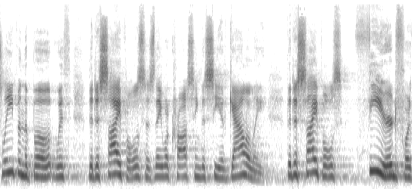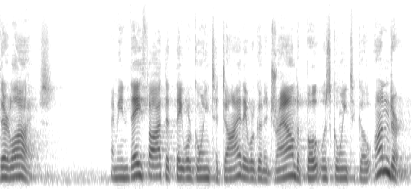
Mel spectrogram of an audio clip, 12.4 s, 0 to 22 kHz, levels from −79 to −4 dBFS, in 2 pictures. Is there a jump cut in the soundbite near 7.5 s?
no; 0 cuts

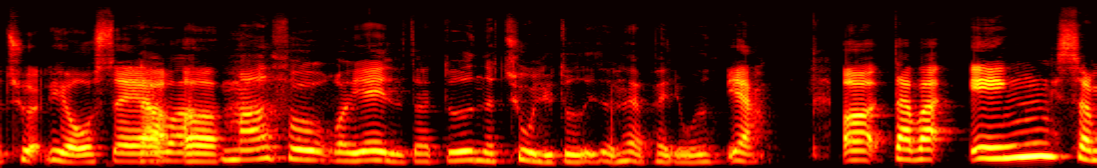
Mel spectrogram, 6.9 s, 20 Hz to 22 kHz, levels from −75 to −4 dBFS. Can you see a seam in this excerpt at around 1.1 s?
no; 1 cut; at 5.2 s

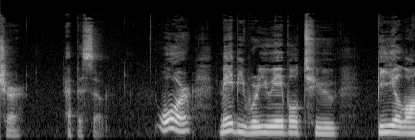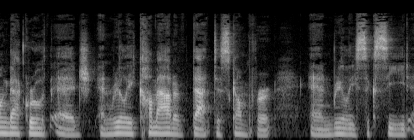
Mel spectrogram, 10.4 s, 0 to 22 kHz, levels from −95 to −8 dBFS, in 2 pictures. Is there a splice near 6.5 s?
no; 1 cut; at 1.9 s

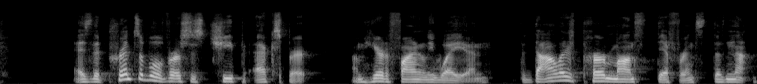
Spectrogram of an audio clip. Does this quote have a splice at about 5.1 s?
yes; 1 cut; at 5.1 s

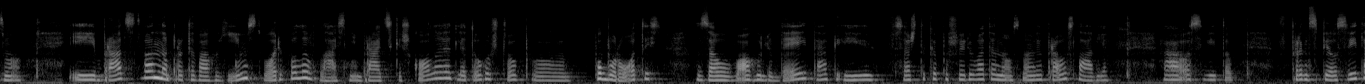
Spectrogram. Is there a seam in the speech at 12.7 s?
no; 0 cuts

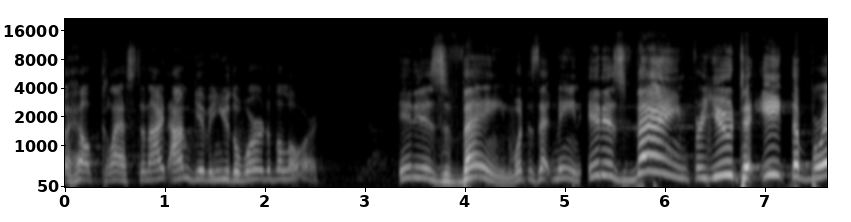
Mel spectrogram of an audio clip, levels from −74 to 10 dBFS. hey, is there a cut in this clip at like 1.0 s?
no; 1 cut; at 5.1 s

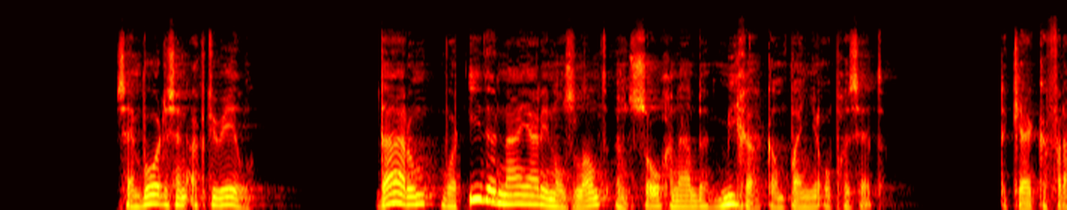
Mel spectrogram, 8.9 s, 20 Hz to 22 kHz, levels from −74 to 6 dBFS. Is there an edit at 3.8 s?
yes; 1 cut; at 3.8 s

